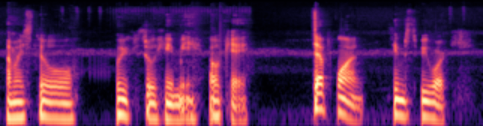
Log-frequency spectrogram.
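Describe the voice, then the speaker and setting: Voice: medium pitch, fairly quick, creaky, no echo, highs cut off. A game master running a tabletop game on a live stream in a casual, hesitant, informal way.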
